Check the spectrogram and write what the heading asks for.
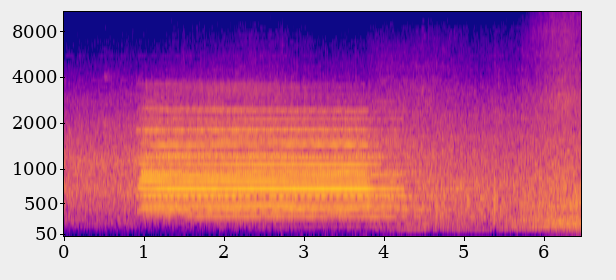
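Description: Locomotive air horn sounding one long blast of about three seconds, a chord of several steady tones, as the train approaches. After the blast, the approaching train's rumble grows louder.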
